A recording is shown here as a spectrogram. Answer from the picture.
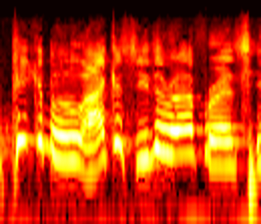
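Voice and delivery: high, gleeful mock sing-song with a giggle; teasing little-kid cheat; playful peekaboo. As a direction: pretend to sneak a peek like a child. Acting out peeking at the answer.

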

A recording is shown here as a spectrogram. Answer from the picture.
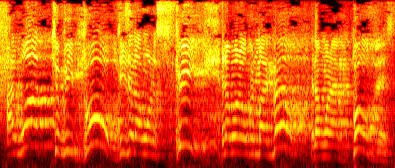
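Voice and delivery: ringing pulpit cry of boldness; bold proclamation. Acted. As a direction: proclaim it boldly, stretching each key word. Preacher acts out Paul's boldness.

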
